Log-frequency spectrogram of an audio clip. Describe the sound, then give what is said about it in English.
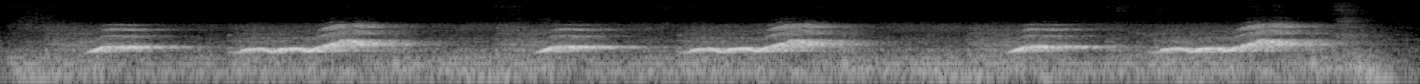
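A slowed-down mockingbird imitation of a whippoorwill song: three identical phrases repeat steadily, each a level whistled note sliding into a longer rising sweep, deep and hollow, almost hoot-like, with no talking. “If we slow down the mockingbird's imitation of the whippoorwill, exactly the same thing happens as with the real song.”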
